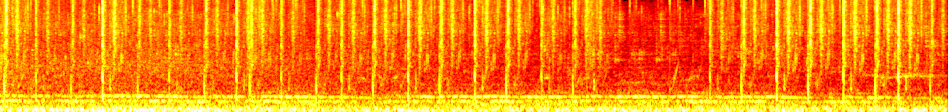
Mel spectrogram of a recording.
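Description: Footsteps crunch quickly through leaves and undergrowth.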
